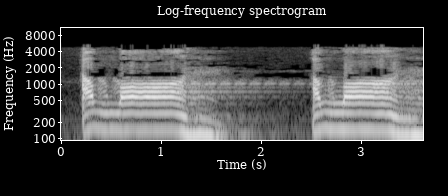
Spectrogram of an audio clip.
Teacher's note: membuat qalqalah pada ha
